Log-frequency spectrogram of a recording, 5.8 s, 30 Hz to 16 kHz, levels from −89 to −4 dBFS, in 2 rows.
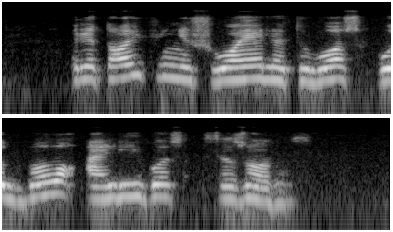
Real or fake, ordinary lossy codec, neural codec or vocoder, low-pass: real; Opus, 16 kbps; none; 7.2 kHz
